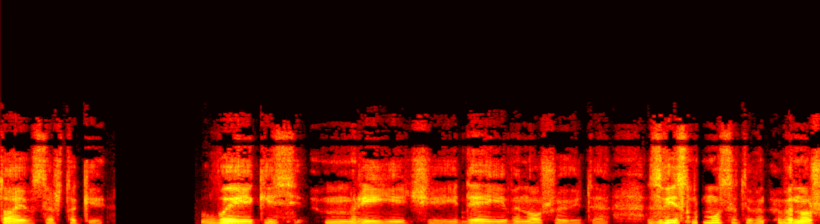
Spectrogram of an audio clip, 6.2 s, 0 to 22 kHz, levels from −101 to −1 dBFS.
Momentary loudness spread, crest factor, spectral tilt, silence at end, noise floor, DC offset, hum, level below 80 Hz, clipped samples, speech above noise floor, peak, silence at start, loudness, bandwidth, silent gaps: 16 LU; 22 dB; -3.5 dB/octave; 0 s; under -90 dBFS; under 0.1%; none; -68 dBFS; under 0.1%; over 61 dB; -8 dBFS; 0 s; -28 LUFS; 11.5 kHz; 0.86-1.45 s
